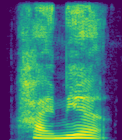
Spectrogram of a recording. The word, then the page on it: 海面: hǎi miàn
